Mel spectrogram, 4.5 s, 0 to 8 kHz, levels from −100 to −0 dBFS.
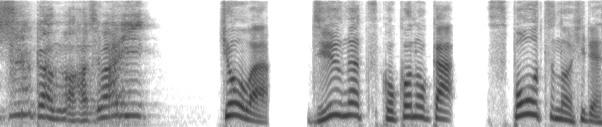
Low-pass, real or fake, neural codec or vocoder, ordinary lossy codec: none; fake; codec, 16 kHz, 2 kbps, FunCodec, trained on LibriTTS, 25 frames a second; none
